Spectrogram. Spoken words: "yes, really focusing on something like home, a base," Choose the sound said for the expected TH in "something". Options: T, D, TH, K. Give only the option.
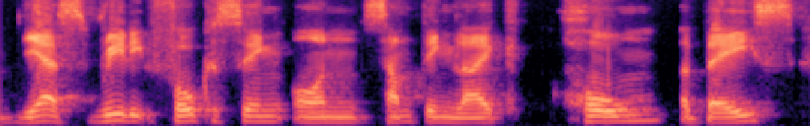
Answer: TH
